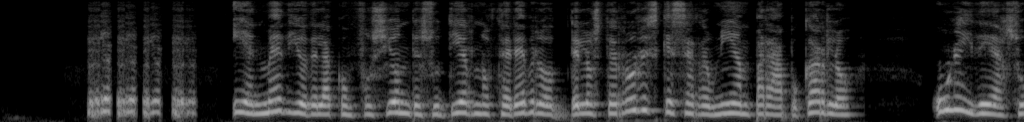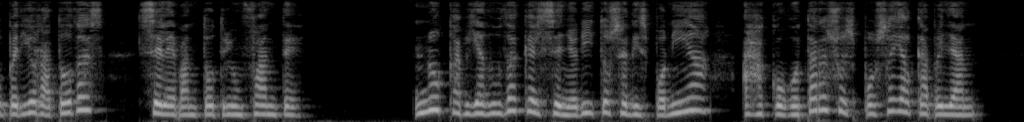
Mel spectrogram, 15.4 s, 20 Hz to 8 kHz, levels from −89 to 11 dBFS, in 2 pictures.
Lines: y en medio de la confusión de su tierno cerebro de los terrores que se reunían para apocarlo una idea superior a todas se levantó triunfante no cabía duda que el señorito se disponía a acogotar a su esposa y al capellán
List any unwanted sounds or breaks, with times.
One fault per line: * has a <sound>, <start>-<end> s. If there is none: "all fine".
* has a laugh, 0.7-1.5 s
